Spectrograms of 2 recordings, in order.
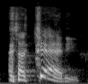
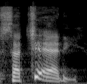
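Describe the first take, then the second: First: The name is said in an Italian accent. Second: The name is said in a plain English accent. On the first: The speaker calls it right. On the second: The speaker calls it wrong.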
